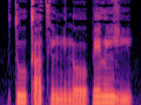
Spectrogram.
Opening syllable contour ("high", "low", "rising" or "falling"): high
